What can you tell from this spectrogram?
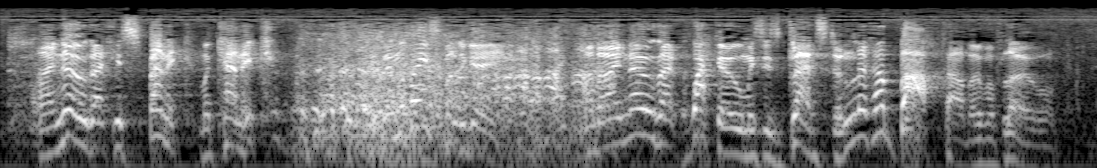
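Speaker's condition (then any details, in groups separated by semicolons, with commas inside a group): No condition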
